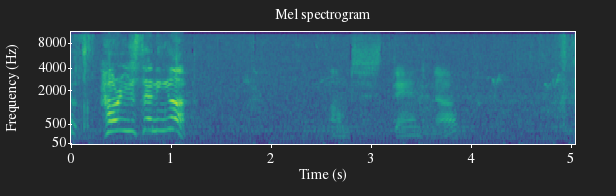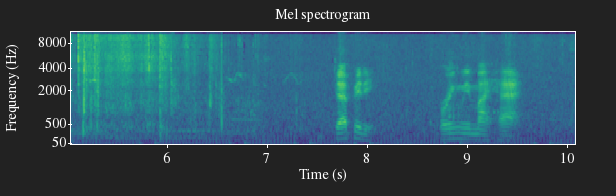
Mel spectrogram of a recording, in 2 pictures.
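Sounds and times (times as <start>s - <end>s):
twigs snapping: 4.8s - 7.4s
person falling onto dry leaves: 4.9s - 7.0s.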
